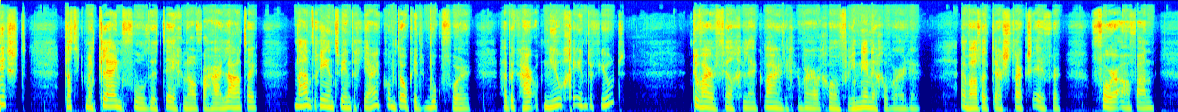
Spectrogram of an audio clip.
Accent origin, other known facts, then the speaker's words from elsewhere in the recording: Suriname; also born or lived in Indonesia; Ik ben in Indonesië geboren. En mijn vroegste jeugd is in Suriname. De tuin in Suriname. Tropenleven.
